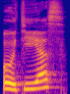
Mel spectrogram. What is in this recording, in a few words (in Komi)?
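"ӧтияс", Komi, female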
